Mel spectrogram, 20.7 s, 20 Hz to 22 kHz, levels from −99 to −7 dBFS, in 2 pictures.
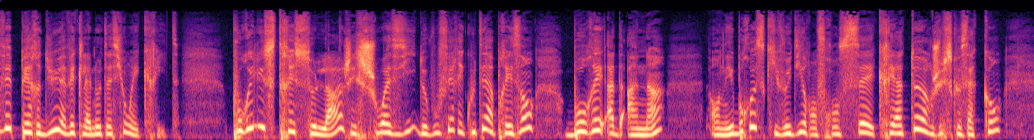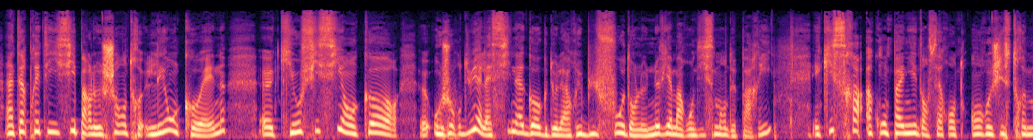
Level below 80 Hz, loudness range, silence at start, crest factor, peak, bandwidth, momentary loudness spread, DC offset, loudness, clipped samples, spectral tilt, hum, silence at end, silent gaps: -50 dBFS; 2 LU; 0 s; 14 dB; 0 dBFS; 16.5 kHz; 7 LU; under 0.1%; -14 LUFS; under 0.1%; -5 dB/octave; none; 0 s; none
